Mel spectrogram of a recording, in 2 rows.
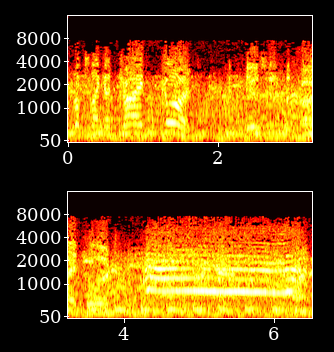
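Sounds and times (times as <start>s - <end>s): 
speech: 0.1s - 4.8s
people shouting from a riverbank: 4.2s - 6.5s.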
